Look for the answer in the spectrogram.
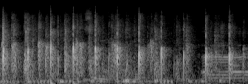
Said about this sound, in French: Donc, d'abord, je voudrais qu'on applaudisse sa production, parce que ça aussi, c'est un peu en belle travail.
